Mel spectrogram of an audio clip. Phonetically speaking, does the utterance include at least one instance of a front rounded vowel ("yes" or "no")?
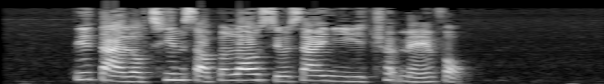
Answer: no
